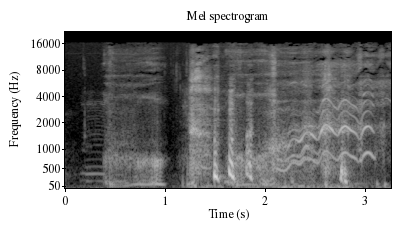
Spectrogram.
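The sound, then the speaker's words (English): A voice imitates breathing through a snorkel: a harsh, rasping inhale followed by a longer, wavering, gurgly exhale, fairly loud, with no talking. “I'm scared of the breathing. Like, I don't know if I'd be able to do the”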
